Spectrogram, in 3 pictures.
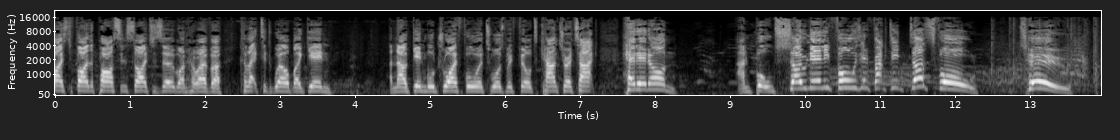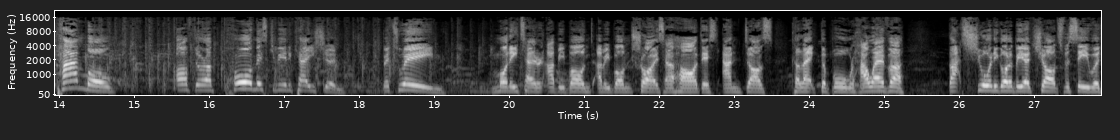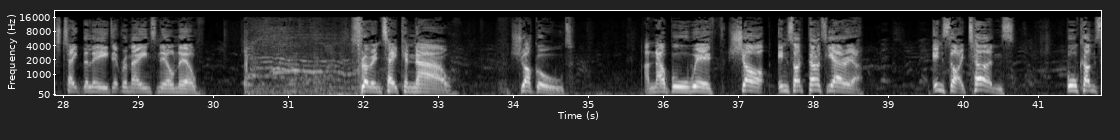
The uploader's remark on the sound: live coverage from Exwick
